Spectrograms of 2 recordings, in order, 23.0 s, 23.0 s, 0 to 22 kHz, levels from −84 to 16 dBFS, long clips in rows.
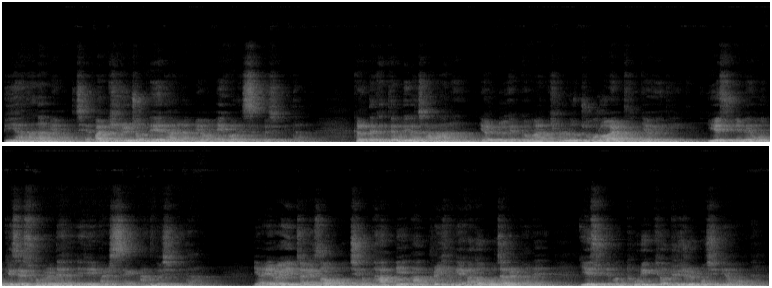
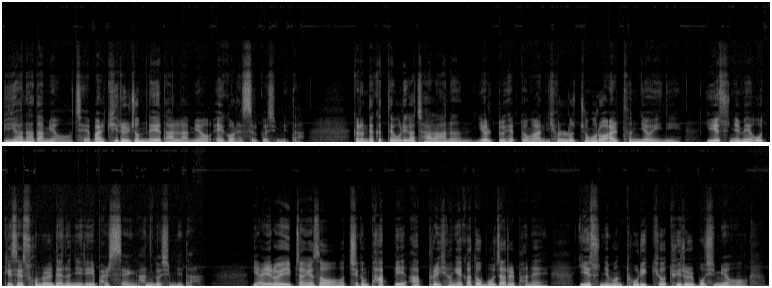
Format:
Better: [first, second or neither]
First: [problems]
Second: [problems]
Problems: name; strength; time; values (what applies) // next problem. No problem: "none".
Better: second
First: off-mic speech; far // room echo; strong; dies away in 1.5 s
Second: none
